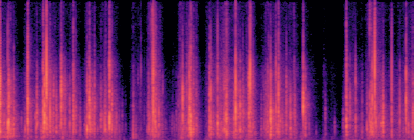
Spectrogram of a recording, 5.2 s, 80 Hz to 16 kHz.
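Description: A transparent, air-filled plastic air column cushion bag with vertical air columns is squeezed with thumbs and fingertips, producing dense, bright crinkling. Rapid bursts of crisp plastic crackle come in clusters, with brief near-silent pauses around 1.6 s and 4.1 s. There is almost no low end and no lingering ring.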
